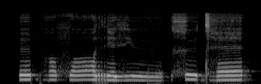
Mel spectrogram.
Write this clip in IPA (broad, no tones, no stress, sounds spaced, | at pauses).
ø bʱ ɔ f ɔː rʲ ɛ vʲ ʉː | x ʉ dʱ ɛ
